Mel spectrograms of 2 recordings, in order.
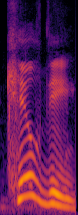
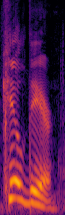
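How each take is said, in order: First: The word ends without an R sound. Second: The word ends with a clear R sound. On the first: This is how some people in the South say it. The speaker calls it wrong. "they said no, it's killdeer" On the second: This is how the speaker himself says it. The speaker calls it right. "So I say killdeer"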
